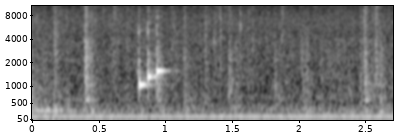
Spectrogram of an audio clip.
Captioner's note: Snapchat Notification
